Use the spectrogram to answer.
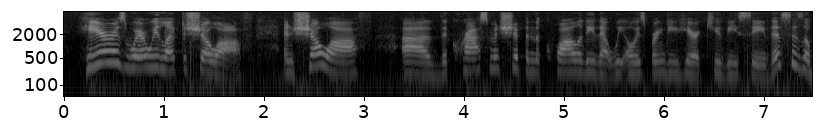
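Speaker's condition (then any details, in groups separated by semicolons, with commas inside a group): No condition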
